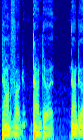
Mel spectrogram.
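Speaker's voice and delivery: very deep voice dropped right down, very low, hushed. Speaker recalling hearing Shane's voice: imitating Shane. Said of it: "I remember hearing his voice being like".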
